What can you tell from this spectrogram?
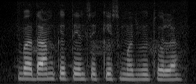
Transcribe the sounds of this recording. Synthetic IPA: bəd̪aːmket̪eːlsekɪsmɐd͡ʒbuːt̪ɦoːlaː

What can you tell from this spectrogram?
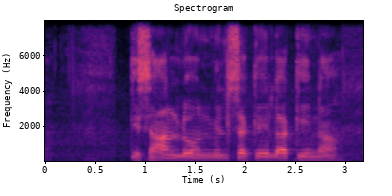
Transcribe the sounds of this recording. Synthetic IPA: kɪsaːnloːnmɪlsəkeːlaːkina

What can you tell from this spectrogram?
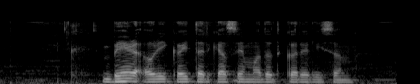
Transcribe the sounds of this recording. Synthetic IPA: bʱeɽʌwɾikʌjt̪ʌɾikasʌ̃jmʌd̪ʌd̪ɡʌɾelit͡sʰʌn

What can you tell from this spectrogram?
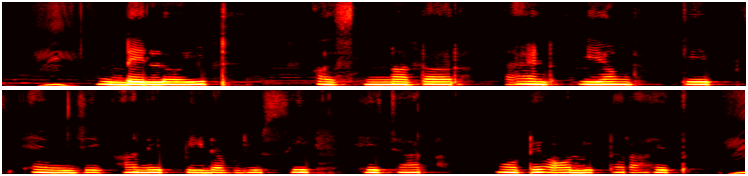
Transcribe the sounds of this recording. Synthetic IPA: ɖeloɪʈ | əsnaʈəɾ | ɛ̃ɳɖ | jə̃ŋɡ | kepi | emd͡ʒiaːnipiɖəbljusi | het͡ʃaːɾ | moːʈeɔːɖɪʈəɾaːɦɪt̪

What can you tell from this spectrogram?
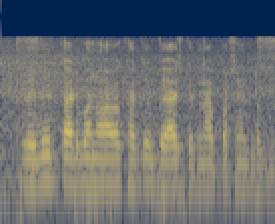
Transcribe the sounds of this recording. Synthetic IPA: kɾeɖɪʈkaːɾɖbənʋaʋekʰat̪ɪɾbjad͡ʒkɪt̪napəɾsẽɳʈləɡlo

